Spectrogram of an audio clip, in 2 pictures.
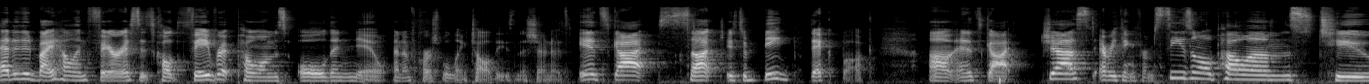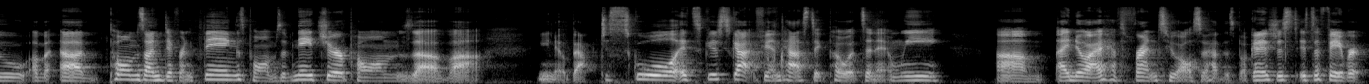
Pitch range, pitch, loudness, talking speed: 180-225 Hz, 200 Hz, -19 LUFS, 180 wpm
